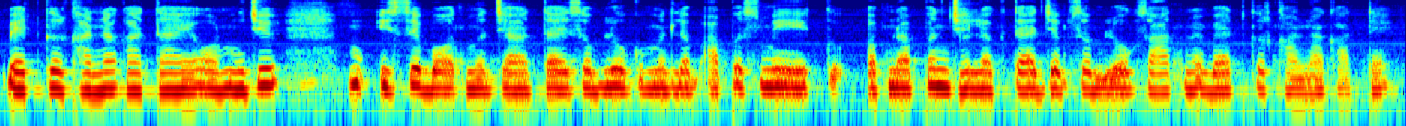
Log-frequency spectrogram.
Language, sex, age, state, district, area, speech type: Hindi, female, 60+, Rajasthan, Jodhpur, urban, spontaneous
